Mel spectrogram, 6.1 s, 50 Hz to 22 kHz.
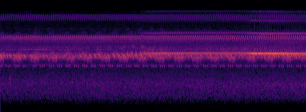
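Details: Crickets, including bell crickets, chirping at Narita, Chiba, Japan, captured with a TASCAM Portacapture X8: several shrill insects overlap in a continuous high drone with rapid pulsed chirps, then a clear bell-like ringing tone grows louder over the final second.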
